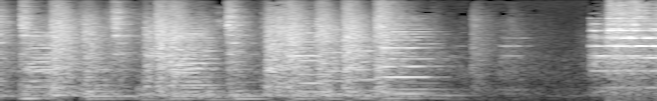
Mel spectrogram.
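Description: A small band plays a lively tune on acoustic guitar, double bass and accordion.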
